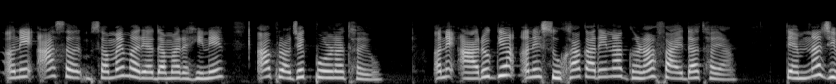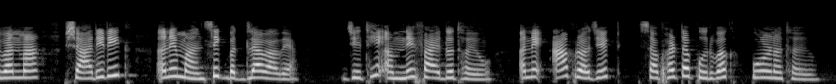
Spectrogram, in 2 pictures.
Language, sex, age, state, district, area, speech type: Gujarati, female, 18-30, Gujarat, Mehsana, rural, spontaneous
